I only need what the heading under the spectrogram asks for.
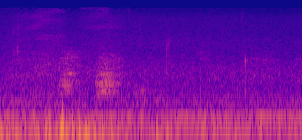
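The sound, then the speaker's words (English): Dogs bark a couple of times early on, faint and muffled, then fade into a steady low hum with scattered soft background noise. No one speaks. “Do I hear dogs barking?”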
